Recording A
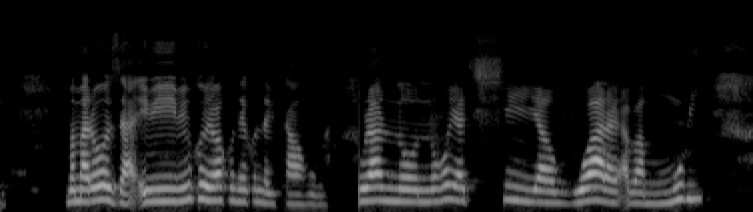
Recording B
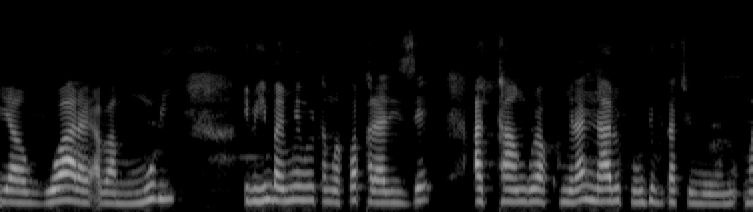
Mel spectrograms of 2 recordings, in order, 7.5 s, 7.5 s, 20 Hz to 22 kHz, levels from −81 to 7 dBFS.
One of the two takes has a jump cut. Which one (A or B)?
A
